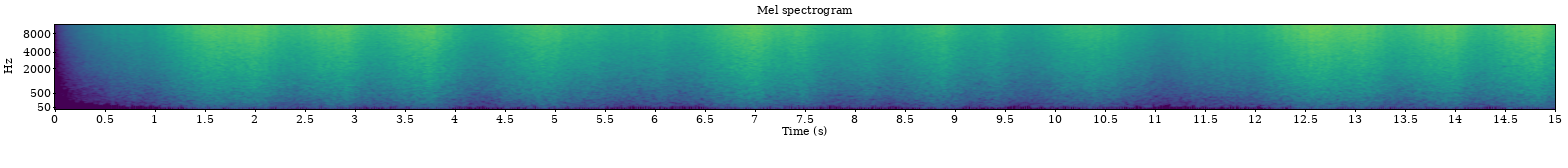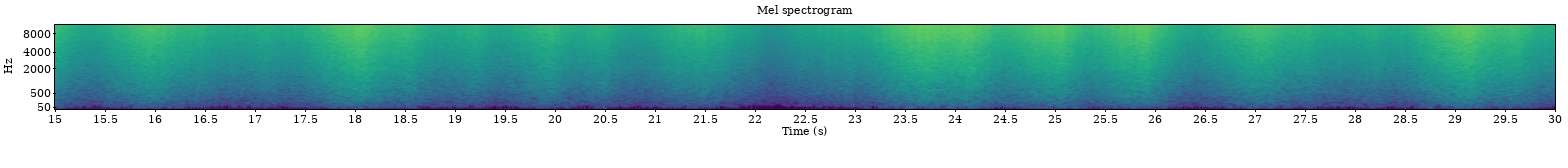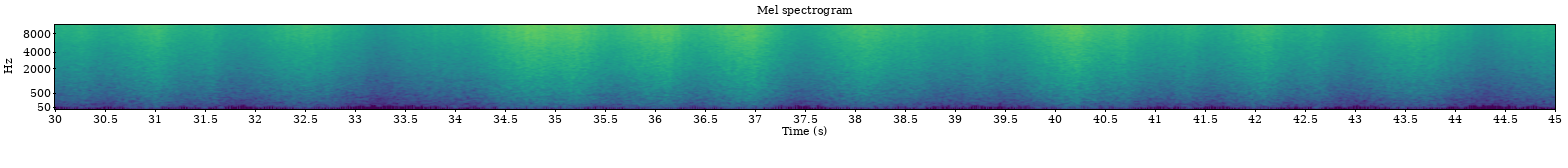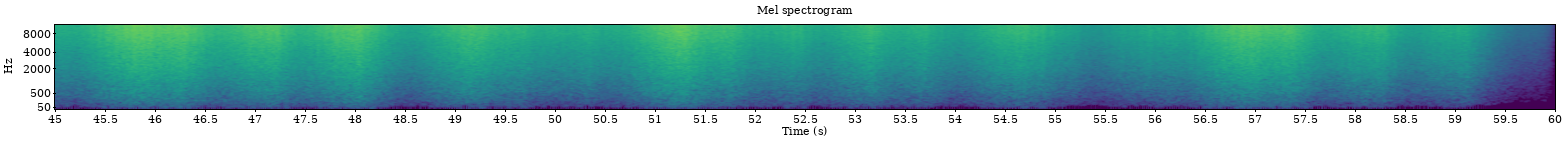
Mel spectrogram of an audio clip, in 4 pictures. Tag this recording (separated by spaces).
reaktor ambient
